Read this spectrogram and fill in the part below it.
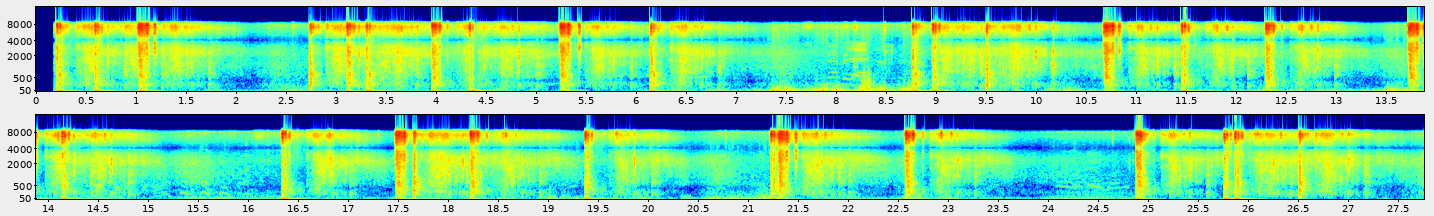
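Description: Rifle shots crack one after another outdoors, each with a short echo.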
